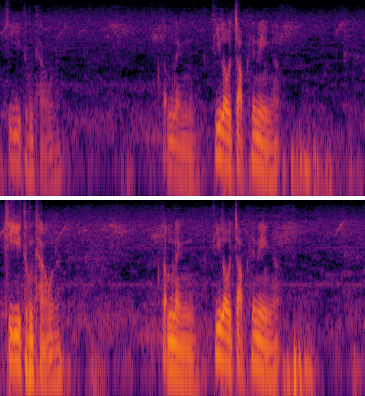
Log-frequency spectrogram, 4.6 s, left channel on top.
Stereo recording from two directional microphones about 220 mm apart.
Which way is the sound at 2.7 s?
10° left (ahead or behind).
